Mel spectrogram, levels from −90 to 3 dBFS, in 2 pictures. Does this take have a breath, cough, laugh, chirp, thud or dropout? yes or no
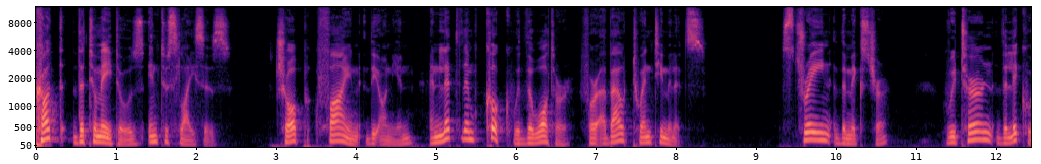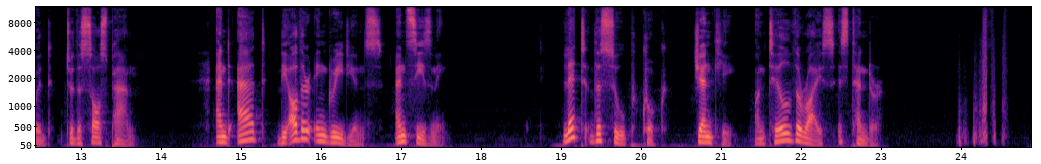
yes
